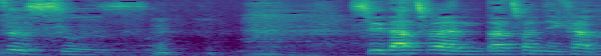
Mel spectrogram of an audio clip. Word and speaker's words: Suhr: How do you pronounce it? Suhr.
